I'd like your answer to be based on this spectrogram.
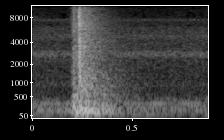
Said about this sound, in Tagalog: Napipikit na ako nang biglang magsara ang pinto na parabang ibinagsak ito ng malakas.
